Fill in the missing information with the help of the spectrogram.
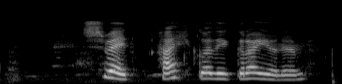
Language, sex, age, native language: Icelandic, female, 11, Icelandic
